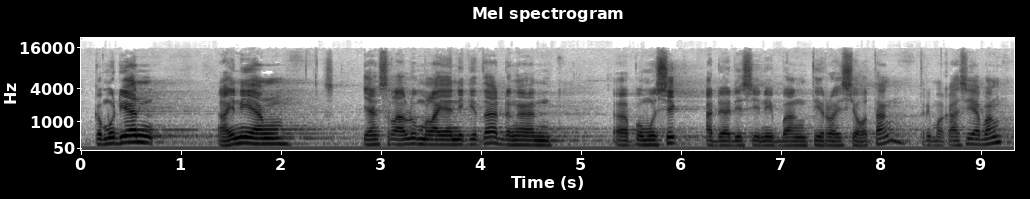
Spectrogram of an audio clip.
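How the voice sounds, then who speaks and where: A man of about sixty giving church announcements in a relaxed, chatty way, with many hesitant fillers. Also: medium pitch. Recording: long reverb of a church hall.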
